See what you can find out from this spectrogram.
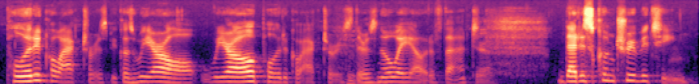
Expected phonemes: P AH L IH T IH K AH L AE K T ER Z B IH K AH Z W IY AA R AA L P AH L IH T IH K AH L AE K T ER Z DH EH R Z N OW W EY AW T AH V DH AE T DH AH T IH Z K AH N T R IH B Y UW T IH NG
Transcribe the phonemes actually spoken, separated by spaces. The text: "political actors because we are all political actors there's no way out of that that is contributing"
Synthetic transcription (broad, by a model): P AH L IH T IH K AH L AE K T ER Z B IH K AH Z W IY AA R AA L P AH L IH T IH K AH L AE K T ER Z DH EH R Z N OW W EY AW T AH V DH AE T DH AH T IH Z K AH N T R IH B Y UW T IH NG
